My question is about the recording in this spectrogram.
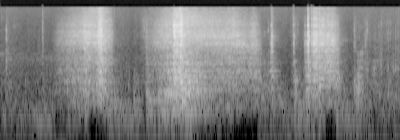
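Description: Three bursts of rustling and scraping from a hand and a hedgehog moving in wood-shaving bedding, the longest lasting about a second in the middle.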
